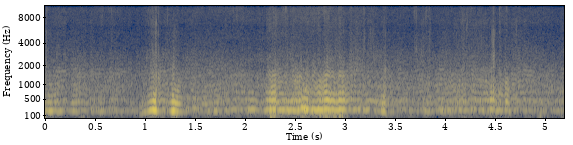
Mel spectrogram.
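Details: Bees inside their hive: a steady, dense low hum layered with overtones, swelling with louder individual buzzes near one second and again around two to three seconds before settling back.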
